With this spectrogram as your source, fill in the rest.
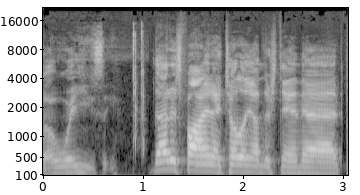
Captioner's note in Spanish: clic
